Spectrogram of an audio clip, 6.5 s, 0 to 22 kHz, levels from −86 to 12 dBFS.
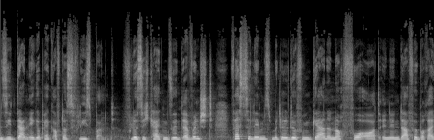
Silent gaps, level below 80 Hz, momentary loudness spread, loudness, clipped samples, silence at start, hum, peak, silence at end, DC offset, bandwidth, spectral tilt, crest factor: none; -56 dBFS; 6 LU; -19 LUFS; under 0.1%; 0 s; none; -2 dBFS; 0 s; under 0.1%; 19.5 kHz; -4 dB/octave; 16 dB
